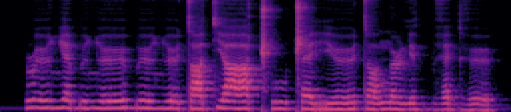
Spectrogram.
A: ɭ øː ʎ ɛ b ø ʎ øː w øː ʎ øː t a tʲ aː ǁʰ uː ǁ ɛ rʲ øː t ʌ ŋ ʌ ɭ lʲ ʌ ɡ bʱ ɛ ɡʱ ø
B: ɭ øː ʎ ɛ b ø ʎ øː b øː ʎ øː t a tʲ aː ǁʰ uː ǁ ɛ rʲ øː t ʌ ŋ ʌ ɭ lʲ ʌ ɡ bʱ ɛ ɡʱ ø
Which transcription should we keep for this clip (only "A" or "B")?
B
